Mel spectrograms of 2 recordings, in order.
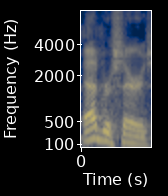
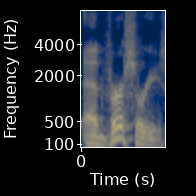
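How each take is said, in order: First: The word is said with an American pronunciation. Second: The word is said with a British pronunciation. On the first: "as we might say" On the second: "as the Brits would say"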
